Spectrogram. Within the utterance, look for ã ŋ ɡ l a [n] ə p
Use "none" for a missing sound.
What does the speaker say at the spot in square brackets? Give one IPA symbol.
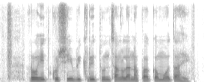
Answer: n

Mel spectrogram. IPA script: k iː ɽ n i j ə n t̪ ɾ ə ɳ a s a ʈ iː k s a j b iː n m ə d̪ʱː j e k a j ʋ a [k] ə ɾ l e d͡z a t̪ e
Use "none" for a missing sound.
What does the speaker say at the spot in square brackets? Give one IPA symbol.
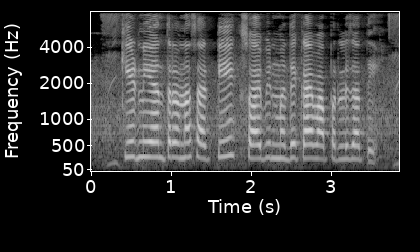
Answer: p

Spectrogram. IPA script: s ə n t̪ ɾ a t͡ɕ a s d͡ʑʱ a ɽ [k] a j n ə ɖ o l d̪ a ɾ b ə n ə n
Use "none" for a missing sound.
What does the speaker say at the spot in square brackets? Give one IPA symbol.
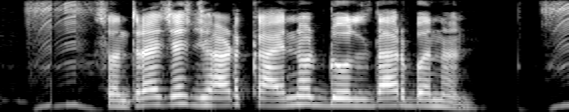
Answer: k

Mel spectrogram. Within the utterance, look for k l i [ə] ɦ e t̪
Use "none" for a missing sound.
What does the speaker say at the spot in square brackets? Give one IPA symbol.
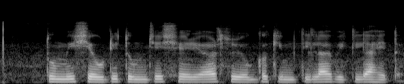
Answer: a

